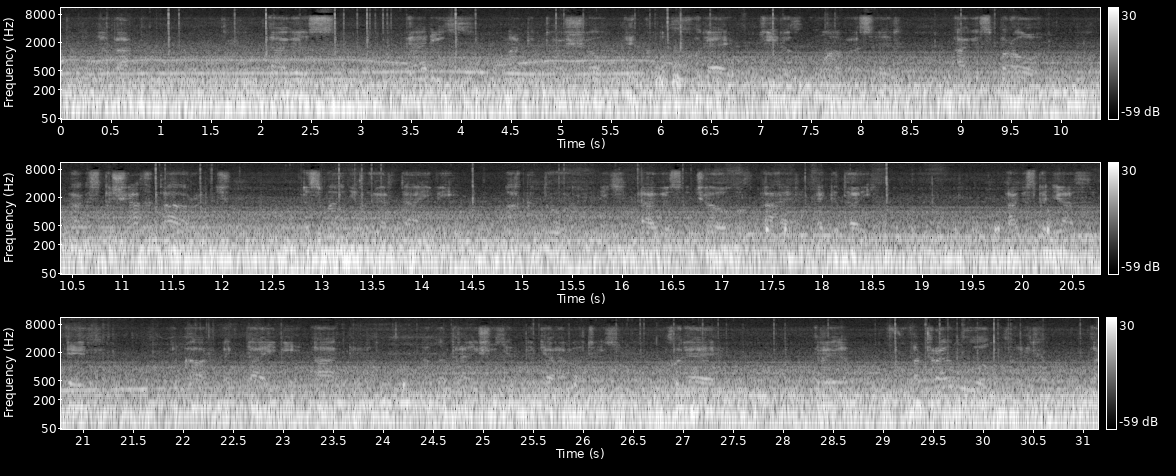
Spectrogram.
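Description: Car engine and tyre noise heard from inside the cabin on a rough single-track road: a steady low rumble with the engine note dropping and rising again as the car drives on.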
